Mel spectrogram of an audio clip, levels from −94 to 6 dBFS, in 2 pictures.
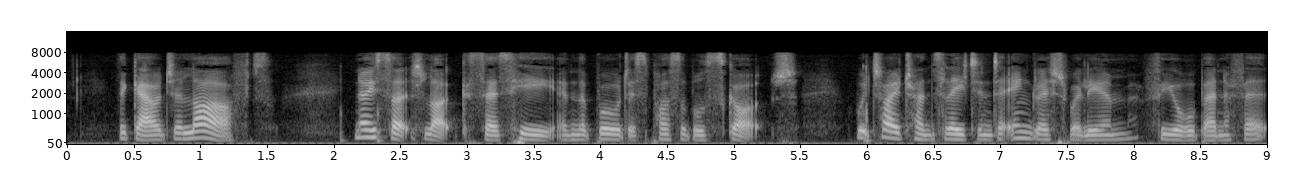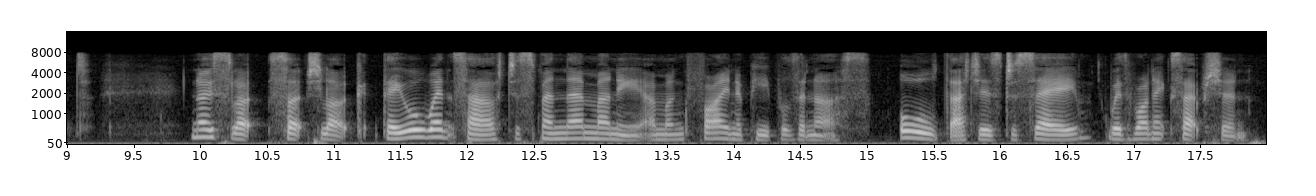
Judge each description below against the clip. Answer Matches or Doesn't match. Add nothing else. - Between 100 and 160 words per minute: Matches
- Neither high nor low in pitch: Matches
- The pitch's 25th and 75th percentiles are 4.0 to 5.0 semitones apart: Doesn't match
